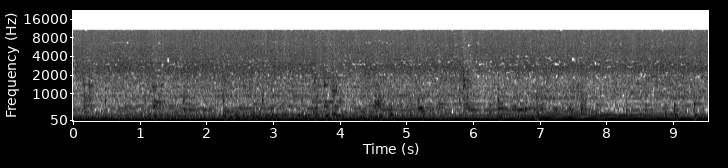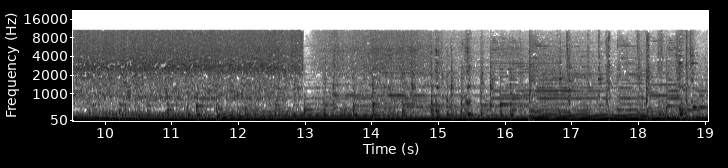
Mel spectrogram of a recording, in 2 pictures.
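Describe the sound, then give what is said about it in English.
Sliced gourd cooking in a pan over low to medium heat with no added water gives off a loud, steady sizzle that continues without a break. “cook on low to medium heat for 6 to 8 minutes. Don't add water, the gourd leaves its own water.”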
